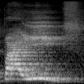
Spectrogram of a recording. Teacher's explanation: País, aí o I passaria a ter uma tonalidade forte.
